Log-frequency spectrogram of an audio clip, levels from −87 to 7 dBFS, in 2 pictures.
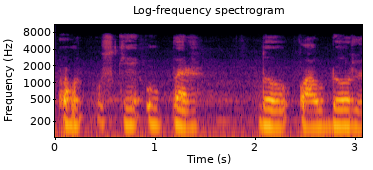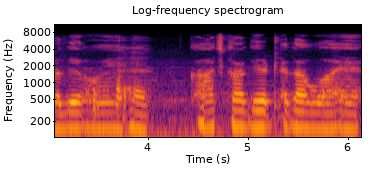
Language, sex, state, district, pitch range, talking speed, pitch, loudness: Hindi, male, Rajasthan, Bikaner, 145-160 Hz, 135 wpm, 155 Hz, -17 LUFS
